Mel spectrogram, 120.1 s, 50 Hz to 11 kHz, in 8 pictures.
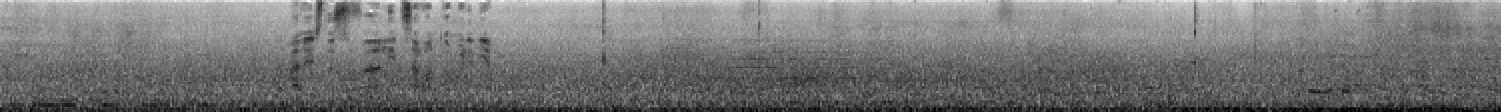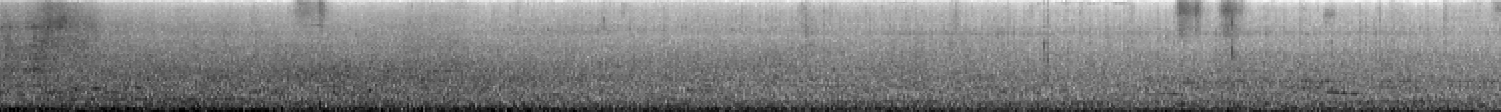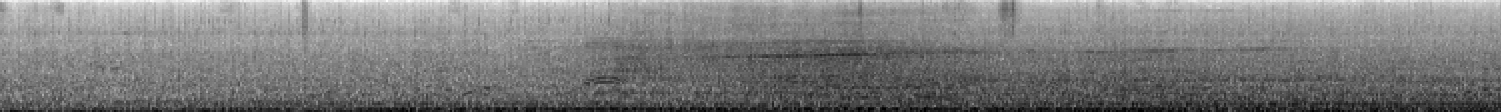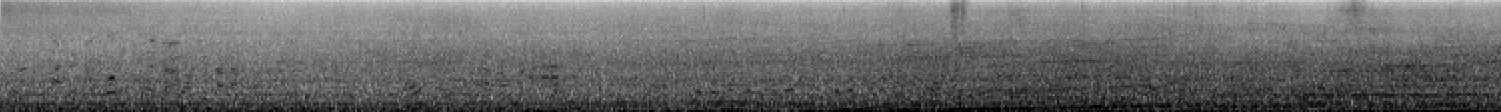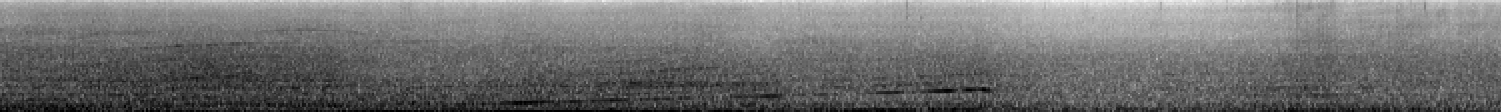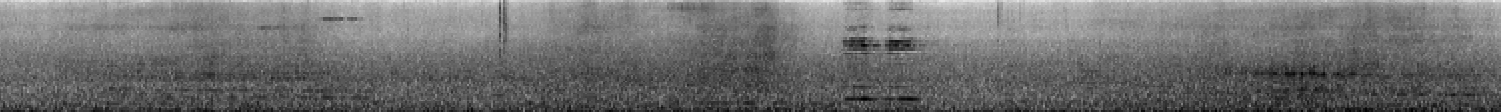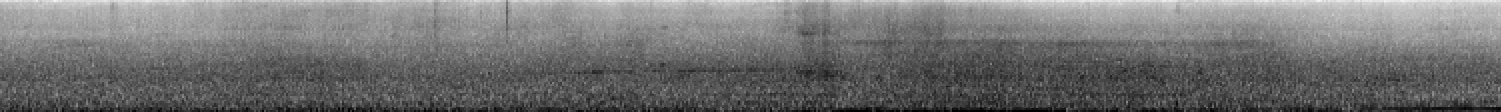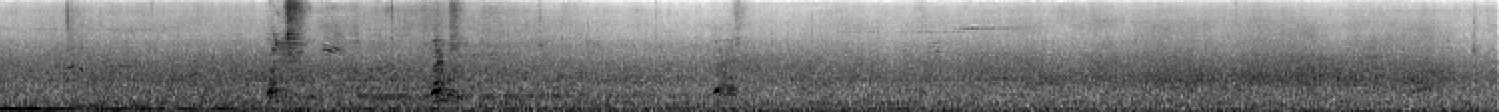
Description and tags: Calidoscopi19 Felip II 1
Urban Ambience Recorded at Felip II / Meridiana in April 2019 using a Zoom H-6 for Calidoscopi 2019.
Energetic, SoundMap, Traffic, Congres, Humans, Annoying, Complex, Construction, Calidoscopi19, Chaotic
